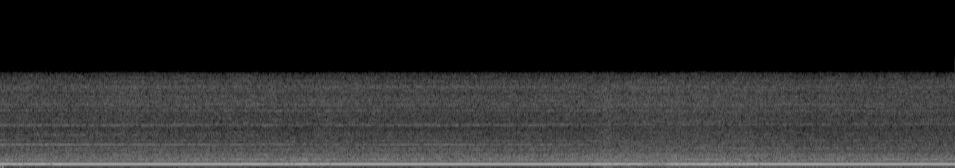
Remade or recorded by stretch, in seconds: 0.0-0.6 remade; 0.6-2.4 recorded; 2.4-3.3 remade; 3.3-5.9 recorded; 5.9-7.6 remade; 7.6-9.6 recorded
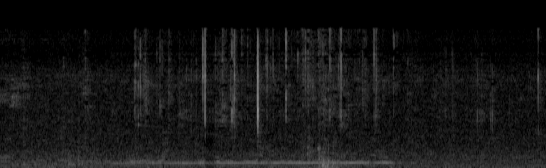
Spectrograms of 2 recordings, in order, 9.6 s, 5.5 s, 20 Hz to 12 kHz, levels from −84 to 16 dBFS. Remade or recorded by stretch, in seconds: 0.0-1.1 recorded; 1.1-5.5 remade

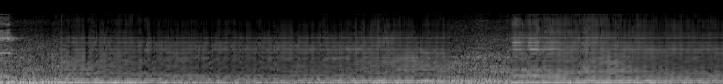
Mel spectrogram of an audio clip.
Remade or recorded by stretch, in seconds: 0.0-0.6 recorded; 0.6-4.5 remade; 4.5-5.1 recorded; 5.1-7.2 remade

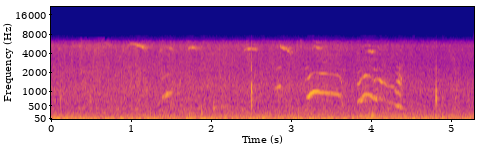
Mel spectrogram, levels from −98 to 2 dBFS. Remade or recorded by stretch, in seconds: 0.0-3.5 recorded; 3.5-5.3 remade

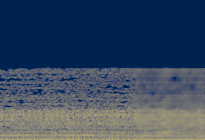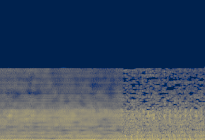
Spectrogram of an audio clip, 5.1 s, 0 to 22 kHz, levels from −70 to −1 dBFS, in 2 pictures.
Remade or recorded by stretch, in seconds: 0.0-1.7 recorded; 1.7-4.1 remade; 4.1-5.1 recorded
